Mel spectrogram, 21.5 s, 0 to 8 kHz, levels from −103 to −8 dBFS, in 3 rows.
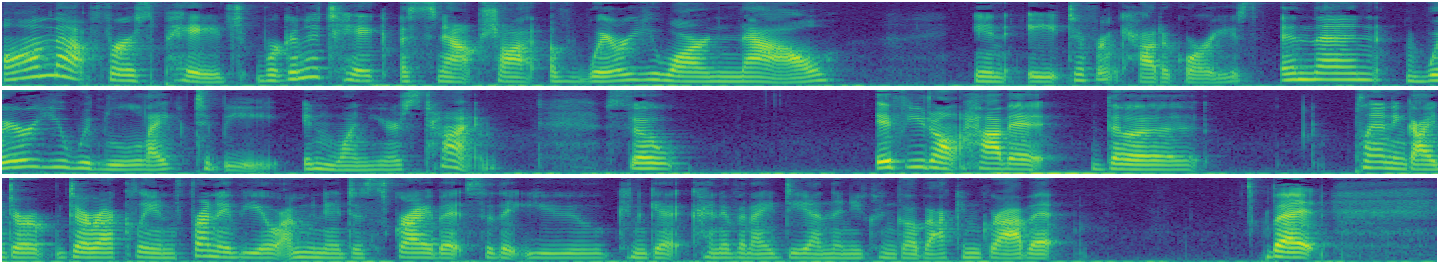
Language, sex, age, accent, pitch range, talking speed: English, female, 20-39, American, 160-200 Hz, 190 wpm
